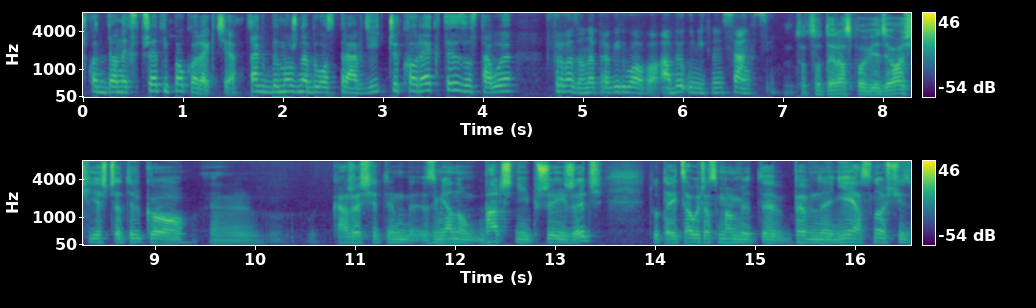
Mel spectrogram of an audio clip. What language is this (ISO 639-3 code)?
pol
